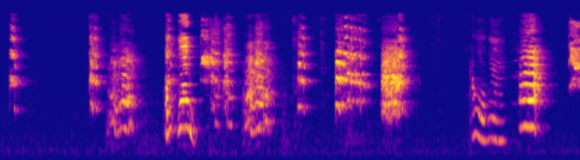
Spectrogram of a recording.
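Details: Two pet Eclectus parrots chatting indoors: a run of harsh, buzzy squawks and short whistled notes, some sliding down, in bursts about a second long separated by brief pauses.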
